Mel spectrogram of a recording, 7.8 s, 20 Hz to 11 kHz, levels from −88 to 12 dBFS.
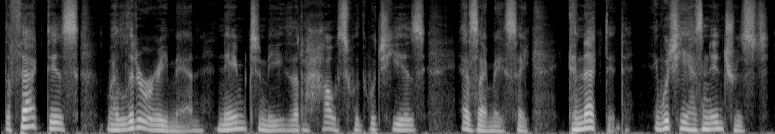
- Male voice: Yes, male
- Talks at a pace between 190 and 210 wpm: Yes, average, 200 wpm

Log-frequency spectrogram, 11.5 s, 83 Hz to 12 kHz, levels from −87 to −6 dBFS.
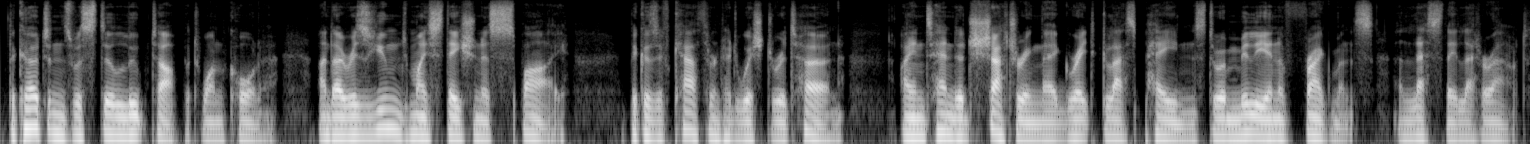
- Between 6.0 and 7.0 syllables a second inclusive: Yes, 6.2 syllables/s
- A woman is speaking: No, male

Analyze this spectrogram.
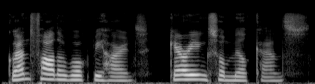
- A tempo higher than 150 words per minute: No, slow, 135 wpm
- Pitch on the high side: Yes, high, 205 Hz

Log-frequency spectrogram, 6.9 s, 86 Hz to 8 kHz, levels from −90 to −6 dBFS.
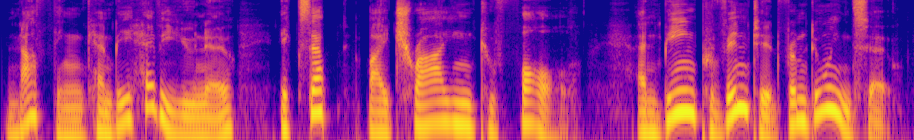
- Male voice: Yes, male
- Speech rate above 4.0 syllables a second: No, 3.8 syllables/s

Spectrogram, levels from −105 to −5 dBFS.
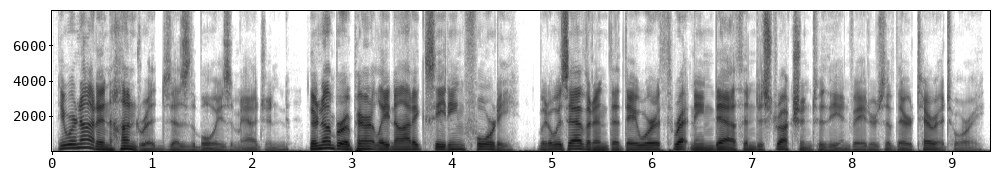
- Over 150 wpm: Yes, fast, 205 wpm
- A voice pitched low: Yes, low, 110 Hz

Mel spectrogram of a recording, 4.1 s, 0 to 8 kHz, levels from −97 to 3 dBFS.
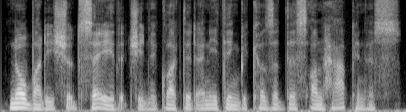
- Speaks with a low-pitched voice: Yes, low, 100 Hz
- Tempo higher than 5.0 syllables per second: Yes, 5.8 syllables/s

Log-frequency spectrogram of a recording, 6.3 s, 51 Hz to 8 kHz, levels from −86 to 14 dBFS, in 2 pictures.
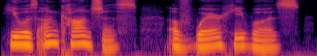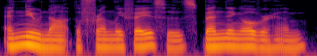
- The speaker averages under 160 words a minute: Yes, average, 150 wpm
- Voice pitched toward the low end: Yes, low, 125 Hz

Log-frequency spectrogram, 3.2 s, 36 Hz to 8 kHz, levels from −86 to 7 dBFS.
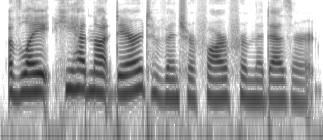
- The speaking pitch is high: Yes, high, 205 Hz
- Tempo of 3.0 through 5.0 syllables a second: No, 5.3 syllables/s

